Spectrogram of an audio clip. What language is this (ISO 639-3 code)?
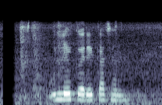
nep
